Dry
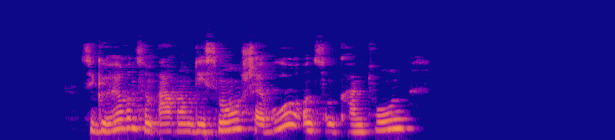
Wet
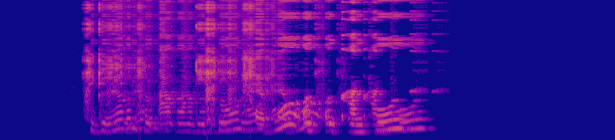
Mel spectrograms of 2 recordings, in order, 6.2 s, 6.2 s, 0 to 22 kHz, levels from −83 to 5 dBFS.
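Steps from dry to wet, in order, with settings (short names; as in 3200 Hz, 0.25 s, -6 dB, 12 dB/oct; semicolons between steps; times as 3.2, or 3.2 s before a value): echo 0.219 s -8 dB; band-pass sweep 3700 Hz -> 1500 Hz, 2.25–2.98; careless resampling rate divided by 6×, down none, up zero stuff; gain +2.5 dB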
